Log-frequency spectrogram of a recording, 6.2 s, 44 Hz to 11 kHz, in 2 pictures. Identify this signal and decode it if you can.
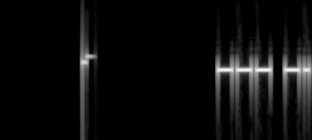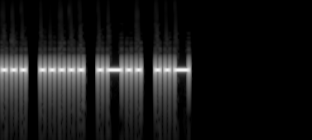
Morse code, heard as a keyed tone, about 25 wpm, 700 Hz. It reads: O65LU
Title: Code Groups - 5 Letter:Numbers - 25wpm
